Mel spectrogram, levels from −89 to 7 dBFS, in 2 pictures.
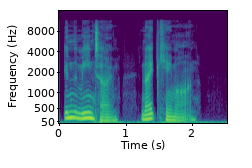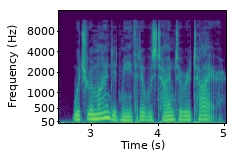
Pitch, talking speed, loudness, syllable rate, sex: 135 Hz, 190 wpm, -17 LUFS, 5.1 syllables/s, male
